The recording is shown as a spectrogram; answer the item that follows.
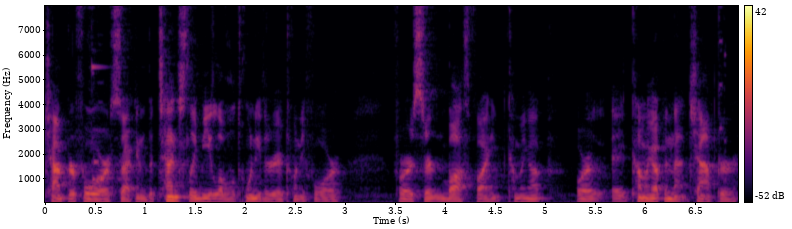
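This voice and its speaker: Over music in the background, a man with a fairly low pitch talks at a very fast pace with fairly even intonation. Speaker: speedrunner streaming a game run. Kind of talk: live gameplay commentary. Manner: halting, stutters and restarts; casual, conversational.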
